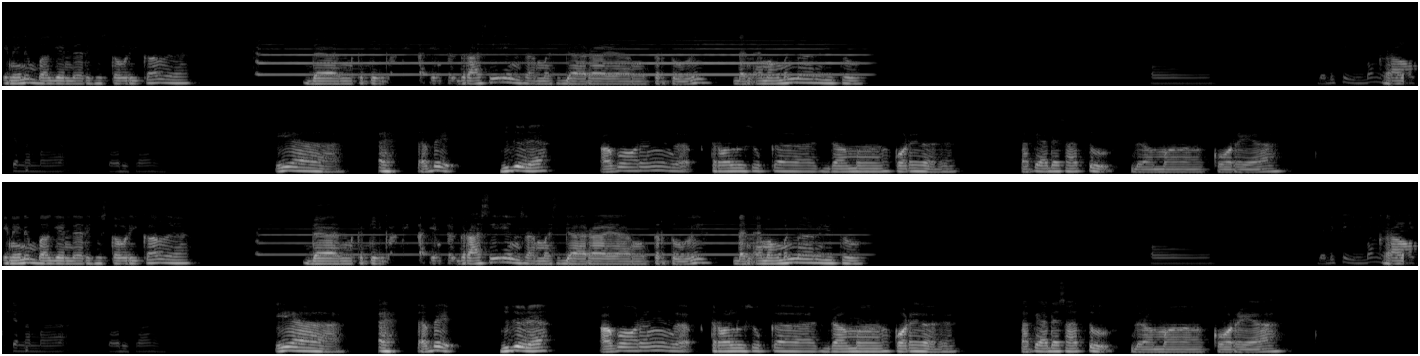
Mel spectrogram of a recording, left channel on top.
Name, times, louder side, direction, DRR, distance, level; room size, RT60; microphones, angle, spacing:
voice 1, 0.0-1.9 3.0-8.6 13.8-14.1 16.9-17.6 17.9-18.7 19.1-19.7 20.1-23.7 24.4-27.0, right 4 dB, 40° right, 0.5 m, -32 dB
Trumpet, 2.5-8.7, left 7 dB, 80° left, 1.3 m, -44 dB
voice 2, 3.0-3.7 11.5-12.1 13.1-15.8, right 2 dB, 85° right, 4.2 m, -56 dB
head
